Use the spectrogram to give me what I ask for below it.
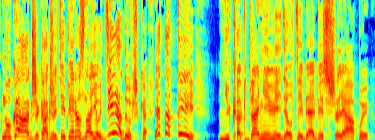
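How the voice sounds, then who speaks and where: A man voicing a fussy, chatty male tailor who rambles excitedly. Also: high-pitched, takes it slowly, voice pushed up, heavily acted. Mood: excitable, chatty.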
